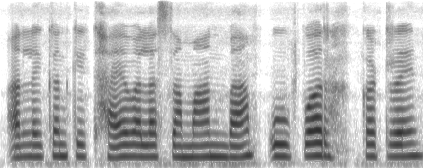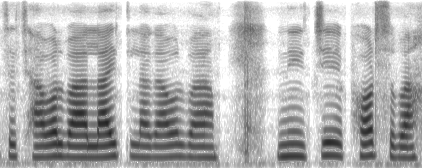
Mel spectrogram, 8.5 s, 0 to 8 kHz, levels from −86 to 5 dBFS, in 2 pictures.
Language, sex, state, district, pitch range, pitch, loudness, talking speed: Bhojpuri, female, Uttar Pradesh, Deoria, 200-215 Hz, 210 Hz, -19 LUFS, 130 wpm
